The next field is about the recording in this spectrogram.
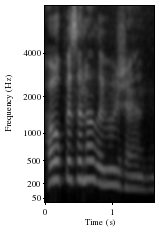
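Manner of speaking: put-on high, happy, wistful, very high, slow childlike voice. Imitating a little glowing star character from a movie: happy childish wistful voice. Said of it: "this happy, like, childish, wistful voice".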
